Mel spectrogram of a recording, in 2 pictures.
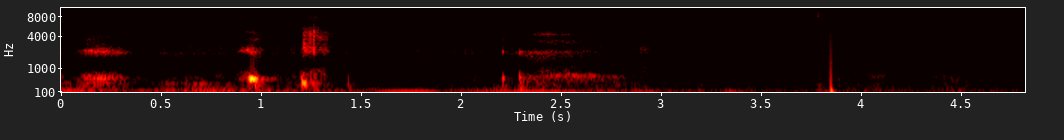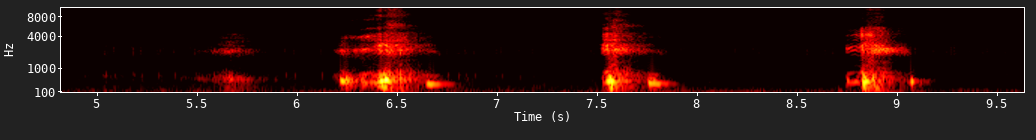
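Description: Several short, stifled sneezes in a run, each a muffled burst with the mouth held closed, after quieter breathy sounds.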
